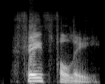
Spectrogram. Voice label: "faithfully", American

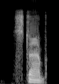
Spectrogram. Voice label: "stab", British

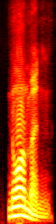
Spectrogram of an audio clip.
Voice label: "Norman", American

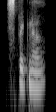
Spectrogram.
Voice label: "spicknel", Indian

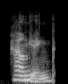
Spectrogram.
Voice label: "hanging", Indian

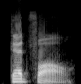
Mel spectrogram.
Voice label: "deadfall", American

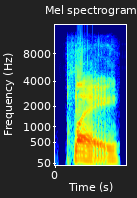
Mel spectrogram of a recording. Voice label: "play", American

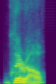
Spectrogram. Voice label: "gherao", Indian

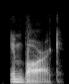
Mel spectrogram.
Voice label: "embark", American

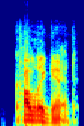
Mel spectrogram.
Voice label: "colligate", American

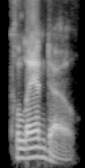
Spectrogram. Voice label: "calando", American

